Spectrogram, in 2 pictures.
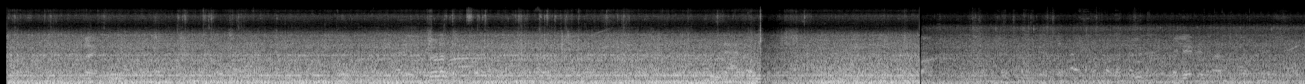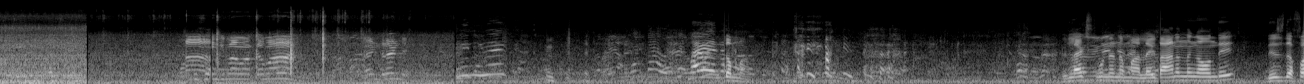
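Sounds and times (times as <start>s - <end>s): vehicle engine rumble: 0.1s - 26.0s
crowd chatter: 0.7s - 14.0s, 14.7s - 24.6s.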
